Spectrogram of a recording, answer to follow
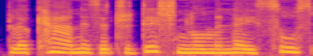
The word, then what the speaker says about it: belacan: Sambal belokan, pronounced blokan, is a traditional Malay sauce made by frying a mixture of mainly pounded dried chilies and fermented prawn paste.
